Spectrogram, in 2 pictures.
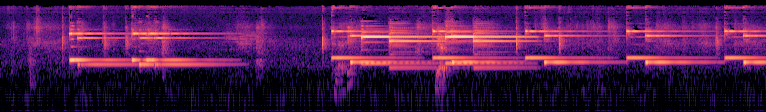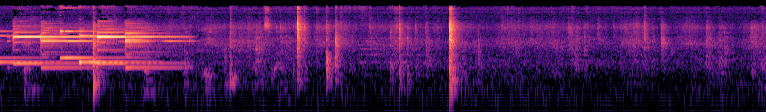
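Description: A plug-in wireless doorbell chime receiver plays an electronic two-tone ding-dong twice. About five seconds later it plays a longer melody of bell-like notes stepping up and down for about twelve seconds. After that come a few sharp clicks and knocks of plastic devices being handled.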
